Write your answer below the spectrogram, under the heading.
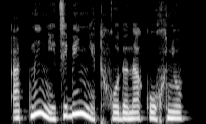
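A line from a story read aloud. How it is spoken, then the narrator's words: Woman hissing. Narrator (Russian): продолжала шипеть темноволосая красавица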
